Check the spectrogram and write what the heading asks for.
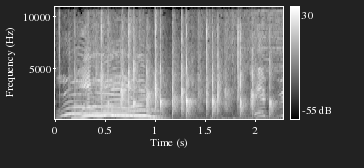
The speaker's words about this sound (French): Un tonnerre d'applaudissements pour Marine Bausson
